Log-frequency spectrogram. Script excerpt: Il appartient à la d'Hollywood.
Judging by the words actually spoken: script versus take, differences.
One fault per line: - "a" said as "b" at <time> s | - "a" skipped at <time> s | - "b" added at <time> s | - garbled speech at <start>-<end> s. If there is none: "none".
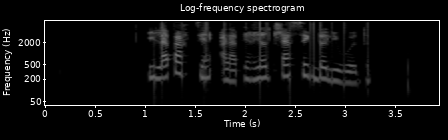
- "période classique" added at 1.9 s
